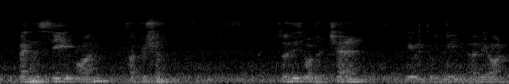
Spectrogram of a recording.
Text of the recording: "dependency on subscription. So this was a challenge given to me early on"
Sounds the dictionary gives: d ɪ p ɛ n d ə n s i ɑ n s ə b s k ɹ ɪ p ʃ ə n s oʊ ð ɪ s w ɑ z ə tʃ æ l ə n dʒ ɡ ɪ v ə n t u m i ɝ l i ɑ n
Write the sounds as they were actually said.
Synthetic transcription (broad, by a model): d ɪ p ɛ n d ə n s i ɑ n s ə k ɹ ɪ ʃ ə n s oʊ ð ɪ s w ɑ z ə tʃ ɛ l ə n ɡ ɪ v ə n t u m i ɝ l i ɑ n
